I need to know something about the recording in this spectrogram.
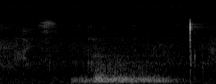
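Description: Faint, low murmur of voices with no clear words, then a single sharp knock near the end from the lectern microphone being handled.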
